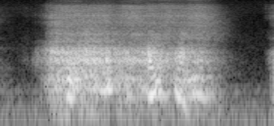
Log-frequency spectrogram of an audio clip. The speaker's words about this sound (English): I'll blow my nose for that.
